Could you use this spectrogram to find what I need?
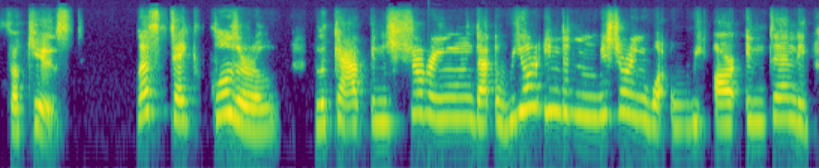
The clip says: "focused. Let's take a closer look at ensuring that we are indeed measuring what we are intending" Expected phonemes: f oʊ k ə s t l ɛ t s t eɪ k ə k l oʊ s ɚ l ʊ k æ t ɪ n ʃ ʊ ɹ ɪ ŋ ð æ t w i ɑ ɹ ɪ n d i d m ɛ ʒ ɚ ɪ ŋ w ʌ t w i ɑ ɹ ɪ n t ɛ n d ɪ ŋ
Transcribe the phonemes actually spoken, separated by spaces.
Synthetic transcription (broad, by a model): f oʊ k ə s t l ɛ t s t eɪ ə k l oʊ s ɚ l ʊ k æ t ɪ n ʃ ʊ ɹ ɪ ŋ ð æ t w i ɑ ɹ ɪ n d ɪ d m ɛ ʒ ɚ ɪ ŋ w ʌ t w i ɑ ɹ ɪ n t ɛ n d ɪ ŋ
